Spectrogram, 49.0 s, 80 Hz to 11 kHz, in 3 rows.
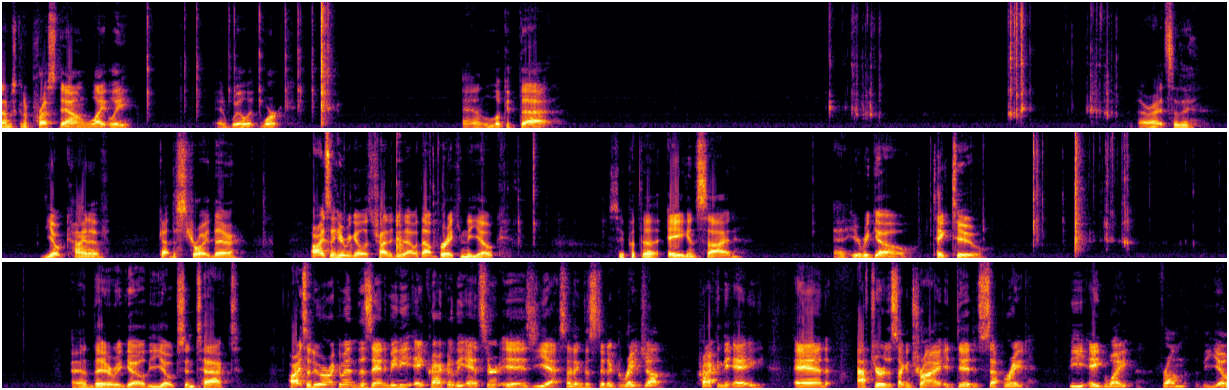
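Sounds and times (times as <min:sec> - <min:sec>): crunchy shell clicks: 0:01.9 - 0:04.6, 0:11.0 - 0:11.8, 0:13.4 - 0:15.0, 0:30.0 - 0:33.0
egg cracker clicking: 0:30.1 - 0:32.3
eggshell cracking: 0:30.1 - 0:32.3.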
